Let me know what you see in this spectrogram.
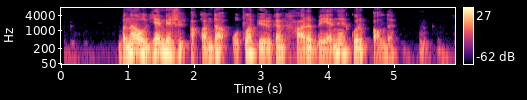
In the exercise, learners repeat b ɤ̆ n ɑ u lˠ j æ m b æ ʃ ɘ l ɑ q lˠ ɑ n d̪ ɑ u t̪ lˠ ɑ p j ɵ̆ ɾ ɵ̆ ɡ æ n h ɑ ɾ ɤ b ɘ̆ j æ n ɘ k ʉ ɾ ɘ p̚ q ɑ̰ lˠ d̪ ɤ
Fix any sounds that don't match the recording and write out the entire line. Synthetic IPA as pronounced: b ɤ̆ n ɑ u lˠ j æ m b æ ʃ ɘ l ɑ q lˠ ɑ n d̪ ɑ u t̪ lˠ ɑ p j ɵ̆ ɾ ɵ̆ ɡ æ n h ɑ ɾ ɤ b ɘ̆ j æ n ɘ k ʉ ɾ ɘ p̚ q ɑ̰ lˠ d̪ ɤ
